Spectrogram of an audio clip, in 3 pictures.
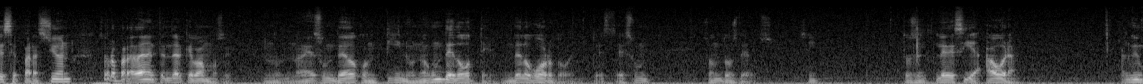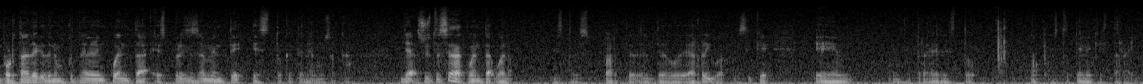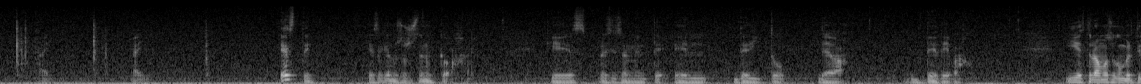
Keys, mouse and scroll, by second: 0.3 ctrl+click, 5.7 click, 6.9-9.1 drag, 9.3-9.8 ctrl+scroll up 2, 11.3 click, 12.8-18.4 drag, 20.4-21.5 drag, 21.4 ctrl+z, 23.1 ctrl+z, 23.7 ctrl+z, 25.6-27.9 drag, 28.9-31.6 drag, 32.9 click.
